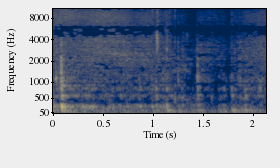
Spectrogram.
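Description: Faint handling noise of a plastic action figure being moved by hand, with a few light clicks and taps over a soft hiss.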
